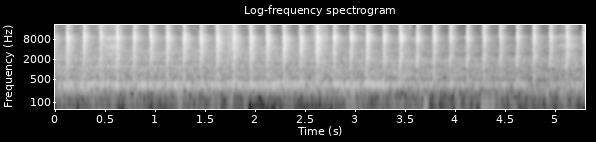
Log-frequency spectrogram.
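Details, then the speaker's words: Shockwave therapy on a 5-year-old thoroughbred horse, 16.3 hands, off the track and rehabbing, applied along the spine, intensity raised to about 35: rapid steady clicking pulses, about three per second, over a faint hum. "I'm going to go up a little higher on the shock yeah you could hear that now if it's too intense I can go"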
